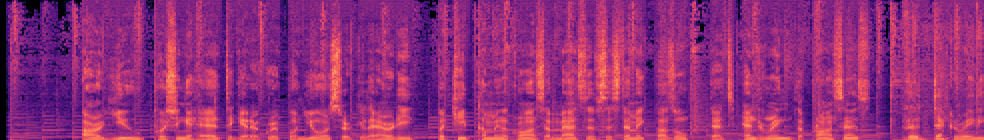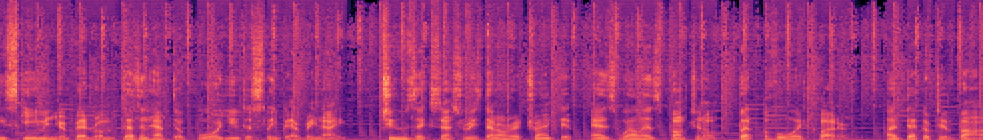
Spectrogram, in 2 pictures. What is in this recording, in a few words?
Explainer video, Narration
